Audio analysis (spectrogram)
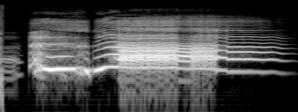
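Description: A girl screams and whimpers in pain: a loud, close, strained cry that catches briefly, then swells into a long sustained wail before trailing off, with no talking.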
